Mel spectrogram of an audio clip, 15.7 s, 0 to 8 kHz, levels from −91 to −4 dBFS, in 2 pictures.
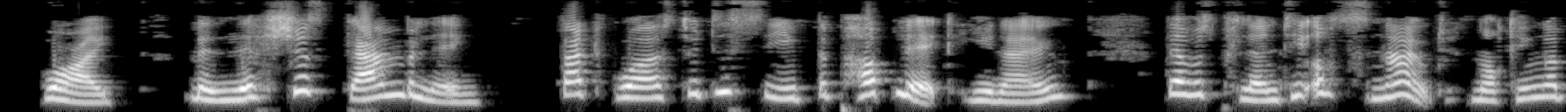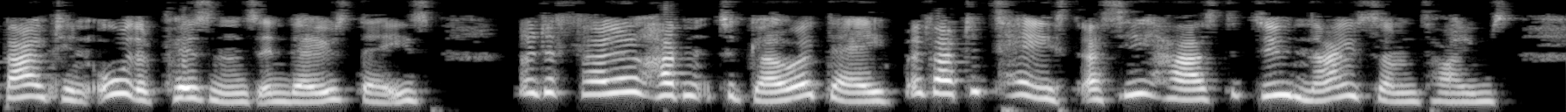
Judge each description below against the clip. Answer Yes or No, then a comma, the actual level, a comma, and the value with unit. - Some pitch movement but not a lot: No, wide, 7.8 semitones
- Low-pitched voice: No, very high, 265 Hz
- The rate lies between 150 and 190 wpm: Yes, average, 165 wpm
